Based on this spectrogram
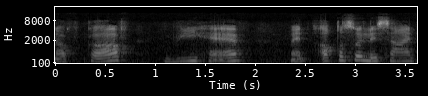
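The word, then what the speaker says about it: ك: So when aqsul lisan touches the combination of hard and soft palate, it will be pronounced kaf. There will be pronunciation of kaf. It's like that, ak, ik, uk.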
